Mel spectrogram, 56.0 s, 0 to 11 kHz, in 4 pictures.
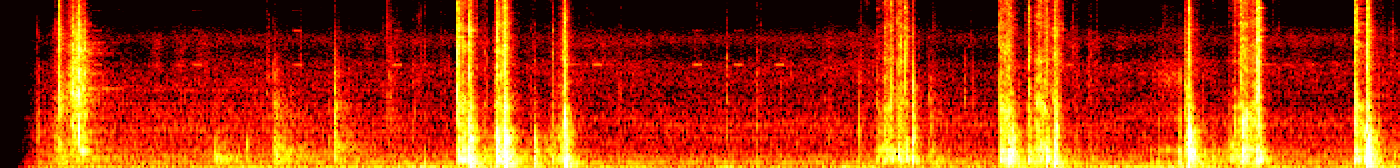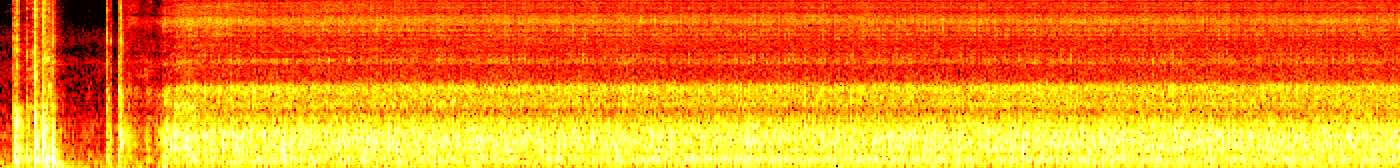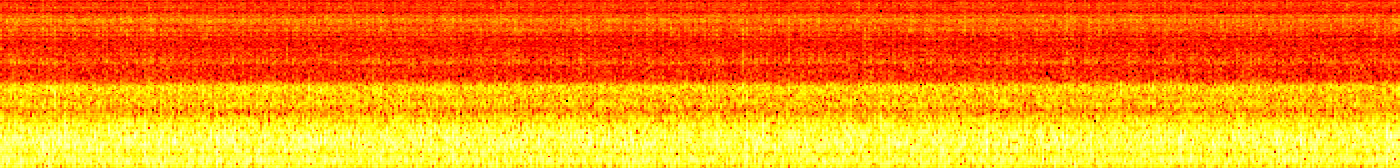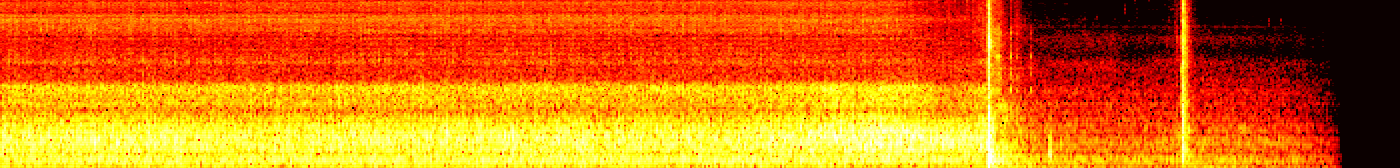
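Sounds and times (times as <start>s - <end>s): fuel pump dispensing: 13.6s - 52.6s
fuel nozzle clicks and clunks: 53.7s - 54.0s.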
